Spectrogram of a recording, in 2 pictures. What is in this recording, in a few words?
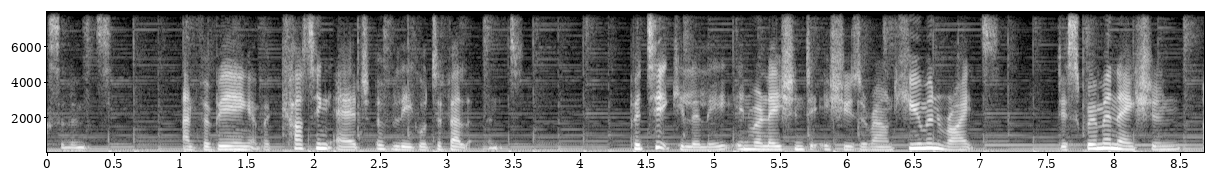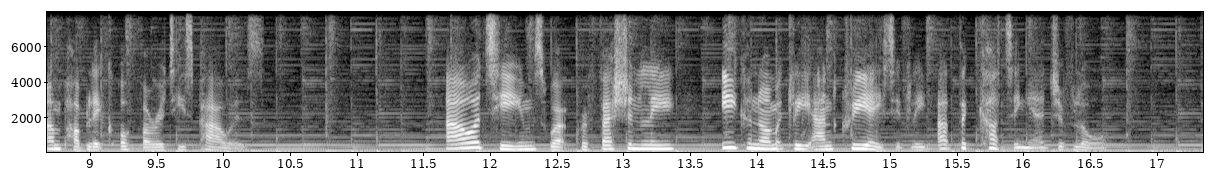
voiceover explainer law firm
